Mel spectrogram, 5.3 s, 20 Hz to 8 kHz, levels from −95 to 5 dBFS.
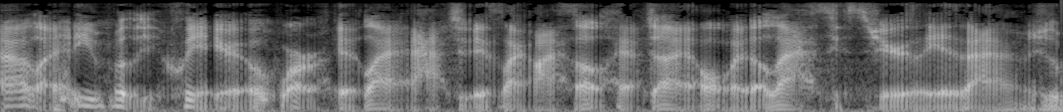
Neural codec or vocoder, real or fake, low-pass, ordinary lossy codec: autoencoder, 22.05 kHz, a latent of 192 numbers a frame, VITS, trained on many speakers; fake; 7.2 kHz; MP3, 48 kbps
